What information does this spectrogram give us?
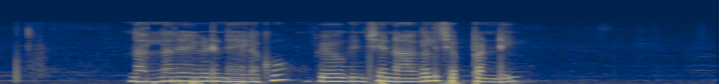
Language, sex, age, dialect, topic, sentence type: Telugu, female, 41-45, Utterandhra, agriculture, question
